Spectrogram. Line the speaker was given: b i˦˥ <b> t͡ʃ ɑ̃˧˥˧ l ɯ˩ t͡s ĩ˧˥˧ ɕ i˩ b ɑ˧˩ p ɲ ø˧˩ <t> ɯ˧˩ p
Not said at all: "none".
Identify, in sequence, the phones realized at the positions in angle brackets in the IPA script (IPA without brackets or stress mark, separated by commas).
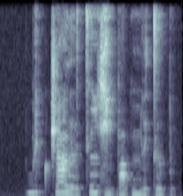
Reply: p, t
